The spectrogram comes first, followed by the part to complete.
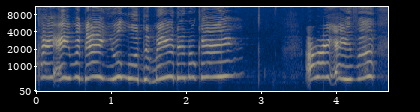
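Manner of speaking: very high, squeaky mock indignation; playful teasing. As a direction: tease a bossy little kid in a high sing-song. Teasing a demanding child.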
